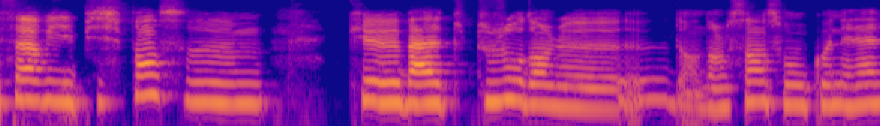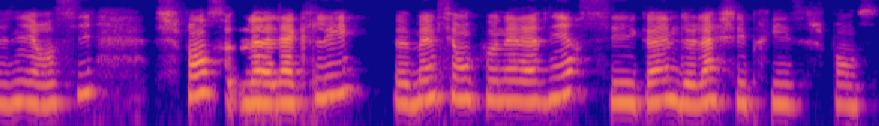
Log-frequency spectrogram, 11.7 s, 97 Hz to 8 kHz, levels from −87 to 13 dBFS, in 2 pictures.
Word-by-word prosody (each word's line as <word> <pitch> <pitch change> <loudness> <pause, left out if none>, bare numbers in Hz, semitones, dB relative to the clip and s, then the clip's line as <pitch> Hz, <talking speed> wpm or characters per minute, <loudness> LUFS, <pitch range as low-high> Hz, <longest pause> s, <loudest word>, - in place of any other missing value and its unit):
ça 240 +1 +5
oui 235 -1 -2
et 220 - -3
puis 225 +1 -8
je 225 - -3
pense, 290 -1 +2
hem, 220 -1 -3 0.6
que 230 -2 +2
bah, 220 0 +7
t 215 0 -13
toujours 235 0 -1
dans 210 0 +1
le 195 +6 -7
dans 225 - -11
dans 185 - -6
le 185 - -6
sens 230 +3 -3
où 210 - -4
on 205 -1 -4
connaît 205 -1 -5
l'avenir 215 +1 -2
aussi, 225 +9 -5 0.4
Je - - -7
pense 305 +2 +3
la 220 0 +7
la 225 0 +7
clé, 300 +8 -3 0.2
heu, 215 - -1
même 245 +4 +2
si 270 0 -7
on 255 0 0
connaît 240 -1 -1
l'avenir, 240 +7 +2
c'est 230 -9 -5
quand 225 - +1
même 240 +2 +2
de 220 - -1
lâcher 235 +1 +1
prise, 215 -2 -9
je - - -16
pense. 200 -1 -10
225 Hz, 210 wpm, -21 LUFS, 215-245 Hz, 0.6 s, bah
